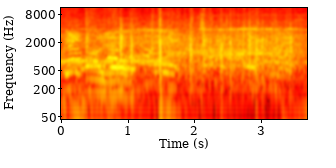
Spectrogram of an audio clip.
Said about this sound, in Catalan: Nostres, estic aplaudint jo. Ara ho tenim. Ara. Anem tard amb els aplaudiments, eh?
